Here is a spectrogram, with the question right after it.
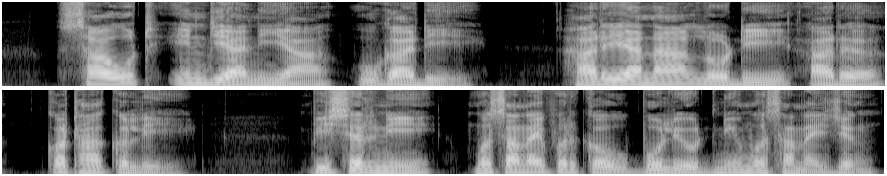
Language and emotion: Bodo, neutral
